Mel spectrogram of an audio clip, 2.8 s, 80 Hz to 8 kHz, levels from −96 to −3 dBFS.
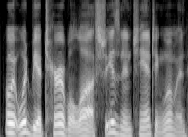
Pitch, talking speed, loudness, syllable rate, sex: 145 Hz, 255 wpm, -18 LUFS, 6.4 syllables/s, male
